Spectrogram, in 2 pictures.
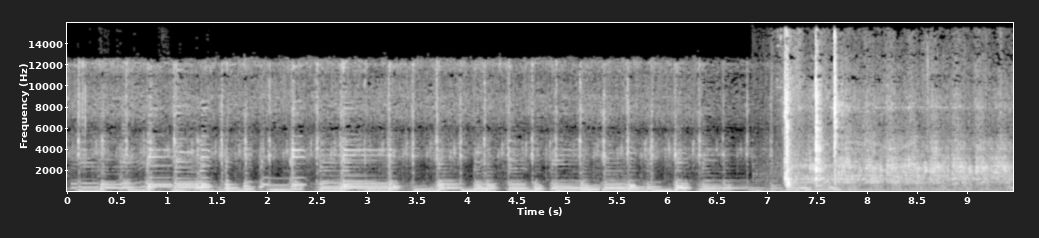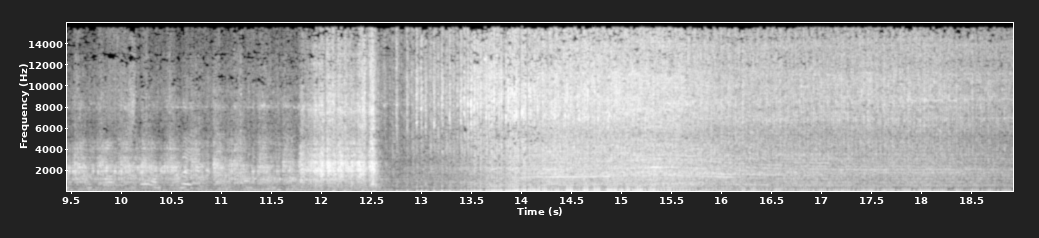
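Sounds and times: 
tractor engine running and revving: 0.0 - 18.9
faint voices: 9.3 - 11.7.

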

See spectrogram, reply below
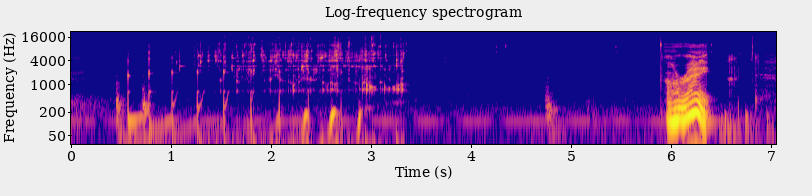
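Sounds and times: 
sake glugging from a bottle into a glass: 1.0 - 3.4
speech: 6.0 - 6.5.

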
